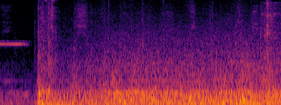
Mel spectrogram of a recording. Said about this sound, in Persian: صدای قطار از چپ به گوش می رسد. درها باز می شوند.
